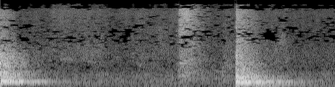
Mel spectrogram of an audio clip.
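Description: Whole watermelons being slammed down onto a tiled floor and splitting open. A heavy thud comes at the start, a lighter one about two seconds in and another heavy one about three seconds in, each dying away over about a second.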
